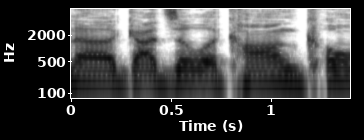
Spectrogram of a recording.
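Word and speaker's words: Godzilla x Kong: I have did you know that the X is silent in Godzilla Kong: The New Empire?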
